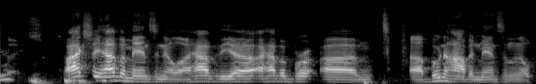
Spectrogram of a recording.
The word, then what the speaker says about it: Manzanilla: Manzilla. Or Manzilla, how you pronounce Oh, it? Manzanilla.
